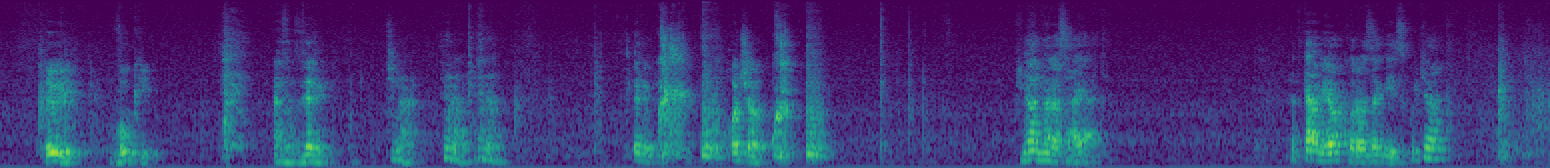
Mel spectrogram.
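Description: A man talks close by in a casual, animated voice.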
